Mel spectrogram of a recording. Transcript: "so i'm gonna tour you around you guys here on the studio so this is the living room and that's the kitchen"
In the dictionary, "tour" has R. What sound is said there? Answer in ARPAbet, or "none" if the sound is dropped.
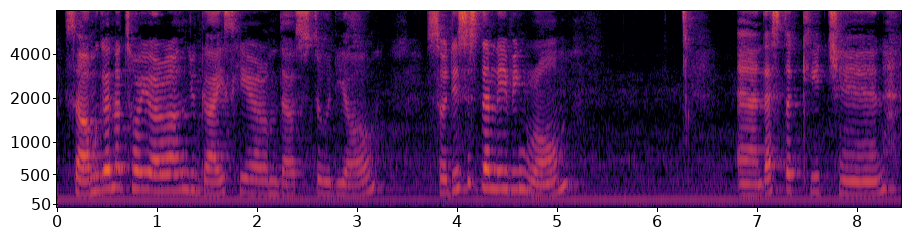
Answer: L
